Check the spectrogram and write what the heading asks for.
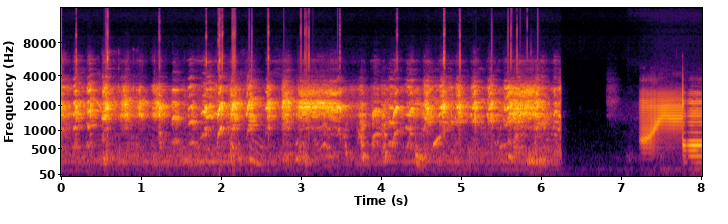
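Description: High-pitched laughter in rapid, continuous bursts that cuts off suddenly about six seconds in. A short rising tone follows near the end.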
